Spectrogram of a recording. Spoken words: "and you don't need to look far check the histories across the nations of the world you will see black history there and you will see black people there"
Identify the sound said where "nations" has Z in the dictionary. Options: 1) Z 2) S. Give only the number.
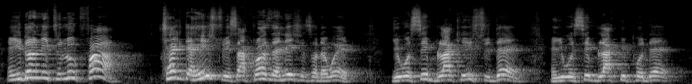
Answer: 2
